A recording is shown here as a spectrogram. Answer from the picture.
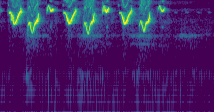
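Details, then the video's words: Cinereous tit in the afternoon, singing to stir other tits into song: a rapid chain of paired whistles, with a dipping lower note followed by a high flat one, repeated about four times, then fading to quiet. "Kicau gelatik batu di sore hari ini bisa memancing gelatik lain untuk ikut berkicau"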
